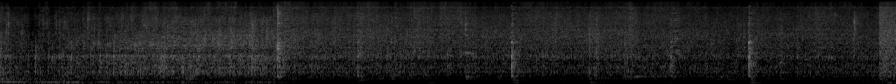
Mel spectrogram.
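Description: Onions sizzle steadily in a hot pan with green chillies and cumin, a continuous bright frying hiss with occasional stirring scrapes and soft pops, close and alone without talk.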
